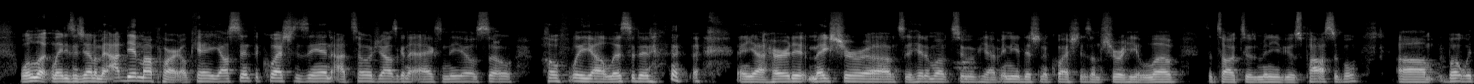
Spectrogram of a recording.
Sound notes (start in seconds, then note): 6.4 chuckles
